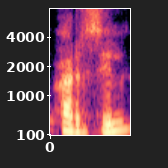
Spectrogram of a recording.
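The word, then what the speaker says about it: أرسل: It would be arsil, because arsala Yursilu, arsil, that's the correct way.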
